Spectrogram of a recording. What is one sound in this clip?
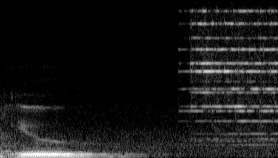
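A man sings a short phrase into a microphone.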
